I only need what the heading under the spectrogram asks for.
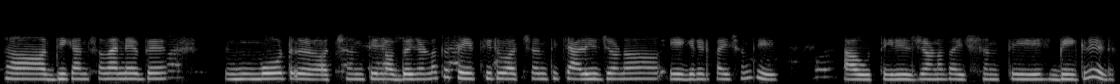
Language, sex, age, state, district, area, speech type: Odia, female, 18-30, Odisha, Sundergarh, urban, conversation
